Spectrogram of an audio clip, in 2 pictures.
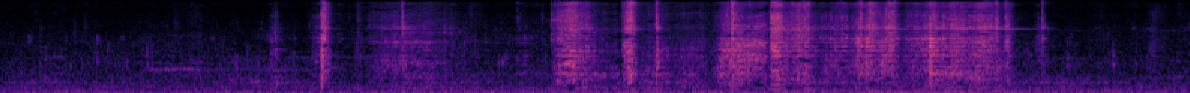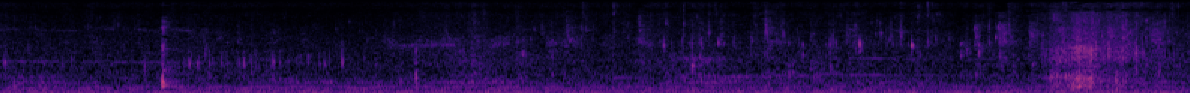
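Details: Quiet indoor room with soft rubbing, dripping and a short burst of clattering, scraping sounds in the middle, then faint knocks; no animal voice stands out.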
